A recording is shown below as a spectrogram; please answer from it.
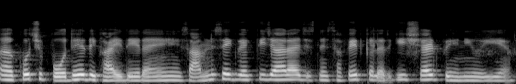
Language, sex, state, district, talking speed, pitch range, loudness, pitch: Hindi, female, Uttar Pradesh, Hamirpur, 255 wpm, 180-220 Hz, -15 LUFS, 210 Hz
